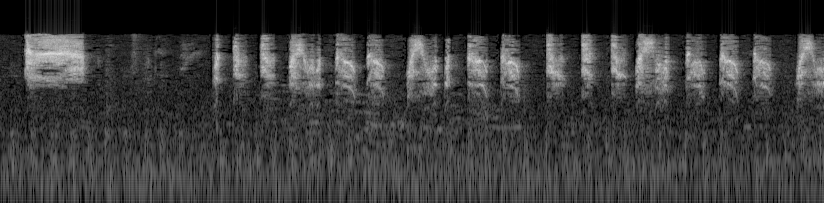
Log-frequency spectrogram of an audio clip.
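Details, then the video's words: Long-tailed shrike (pentet or cendet) in a songbird training master recording: one loud harsh burst, a pause, then a long series of rasping, chattering notes repeated about three times a second. "Masteran Suara Pentet Cendet"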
